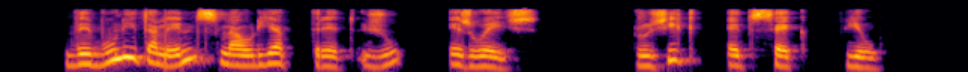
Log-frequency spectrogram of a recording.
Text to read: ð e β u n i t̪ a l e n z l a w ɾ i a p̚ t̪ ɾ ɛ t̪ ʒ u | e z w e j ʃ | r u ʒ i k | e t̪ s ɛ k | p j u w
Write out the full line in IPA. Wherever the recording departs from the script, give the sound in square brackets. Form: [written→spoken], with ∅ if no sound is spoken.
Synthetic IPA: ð e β u n i t̪ a l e n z l a w ɾ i a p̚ t̪ ɾ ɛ t̪ ʒ u | e z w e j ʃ | r u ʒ i k | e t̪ s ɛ k | p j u w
